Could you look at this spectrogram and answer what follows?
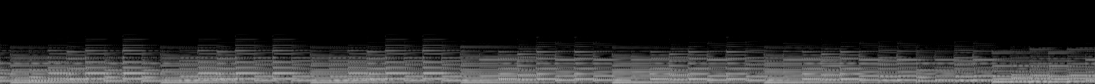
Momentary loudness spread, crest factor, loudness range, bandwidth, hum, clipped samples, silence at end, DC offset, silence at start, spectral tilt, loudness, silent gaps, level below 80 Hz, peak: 2 LU; 14 dB; 1 LU; 4 kHz; none; under 0.1%; 0 s; under 0.1%; 0 s; -9.5 dB/octave; -27 LUFS; none; -56 dBFS; -14 dBFS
